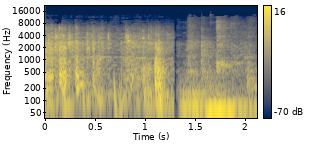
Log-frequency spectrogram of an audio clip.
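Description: Water spraying and splashing out of a wall pipe burst by a hammer, hitting a man in the face; it cuts off a little over a second in, followed by a low thump.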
